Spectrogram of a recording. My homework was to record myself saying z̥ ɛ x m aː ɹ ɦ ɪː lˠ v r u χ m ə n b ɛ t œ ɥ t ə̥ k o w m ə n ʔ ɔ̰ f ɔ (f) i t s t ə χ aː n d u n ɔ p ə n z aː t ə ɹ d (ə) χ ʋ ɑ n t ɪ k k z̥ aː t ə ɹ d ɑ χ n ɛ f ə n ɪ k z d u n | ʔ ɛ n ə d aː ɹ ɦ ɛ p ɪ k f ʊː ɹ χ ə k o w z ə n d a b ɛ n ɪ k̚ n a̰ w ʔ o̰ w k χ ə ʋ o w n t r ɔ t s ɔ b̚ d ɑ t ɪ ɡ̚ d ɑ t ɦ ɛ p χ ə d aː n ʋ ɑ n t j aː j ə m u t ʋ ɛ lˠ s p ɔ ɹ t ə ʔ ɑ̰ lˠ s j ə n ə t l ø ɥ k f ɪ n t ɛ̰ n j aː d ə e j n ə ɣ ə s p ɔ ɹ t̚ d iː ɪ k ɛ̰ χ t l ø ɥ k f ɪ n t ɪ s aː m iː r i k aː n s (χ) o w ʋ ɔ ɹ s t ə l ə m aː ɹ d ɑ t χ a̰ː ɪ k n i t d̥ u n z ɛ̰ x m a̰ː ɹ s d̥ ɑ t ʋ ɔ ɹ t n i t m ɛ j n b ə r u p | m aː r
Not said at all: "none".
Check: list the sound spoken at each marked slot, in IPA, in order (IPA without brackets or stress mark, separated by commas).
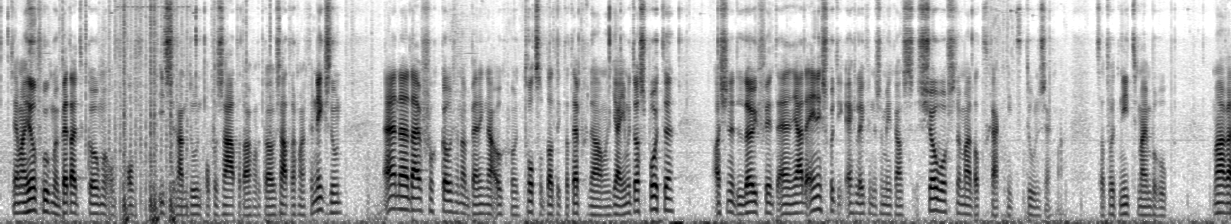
f, ɑ, ʃ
